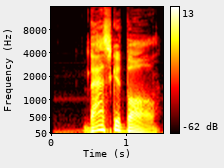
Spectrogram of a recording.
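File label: "basketball", english, male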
